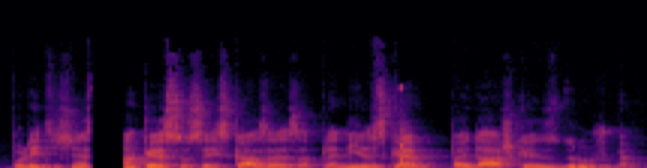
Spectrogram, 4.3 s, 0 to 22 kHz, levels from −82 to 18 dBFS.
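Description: At 0.60 s the player likely stalled, starved of data or blocked, so the speech cuts to silence for about 0.22 s before resuming at 0.84 s. From 2.65 to 2.69 s, a likely broken MP3 bit reservoir makes a frame decode against the wrong bytes, leaving a brief glitch about 40 ms long, with 24 ms frames, as the audio skips ahead.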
